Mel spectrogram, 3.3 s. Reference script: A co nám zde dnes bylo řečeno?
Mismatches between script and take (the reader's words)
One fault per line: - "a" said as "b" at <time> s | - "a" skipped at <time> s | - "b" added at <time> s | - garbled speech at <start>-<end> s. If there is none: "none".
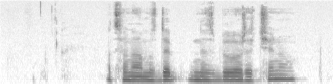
none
